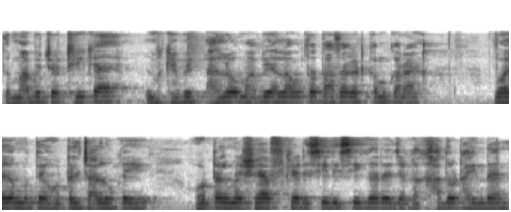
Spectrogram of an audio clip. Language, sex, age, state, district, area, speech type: Sindhi, male, 30-45, Maharashtra, Mumbai Suburban, urban, spontaneous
